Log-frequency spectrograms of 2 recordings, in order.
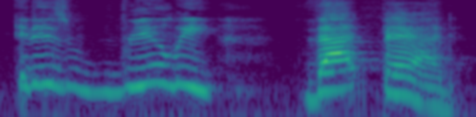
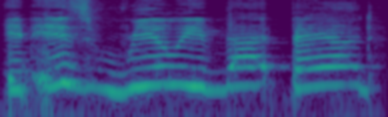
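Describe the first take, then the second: First: "that bad" punched out loud; stress on that bad. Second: Said in the usual way. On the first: Real, not acted. Insisting after her dad's death.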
